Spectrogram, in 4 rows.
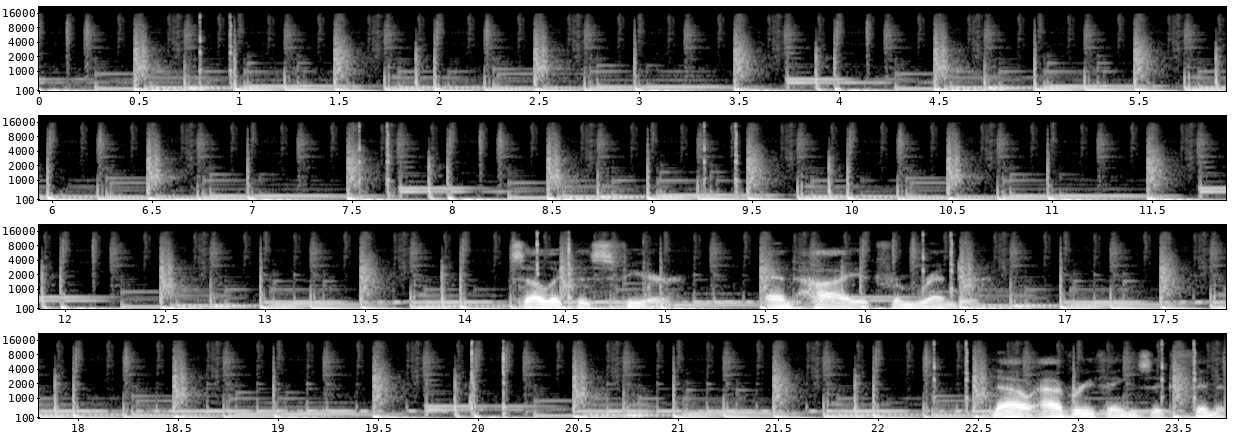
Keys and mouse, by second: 5.1 click, 7.5 click, 9.1 click, 12.5 ctrl+i, 13.2 h, 14.3 right click, 16.3 click, 18.8 alt+h, 20.0 right click, 22.3-23.6 drag.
